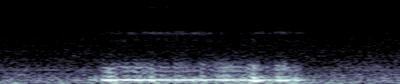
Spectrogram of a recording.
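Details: Sleeping, tired dog giving one steady low nasal snore of about a second, slightly wavering in pitch, in a quiet indoor room.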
